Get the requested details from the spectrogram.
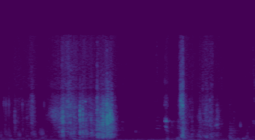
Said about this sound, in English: The page flipping made the drink sound a little bit better.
